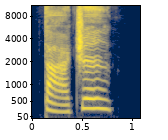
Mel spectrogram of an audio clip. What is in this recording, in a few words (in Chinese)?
"打针", Chinese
